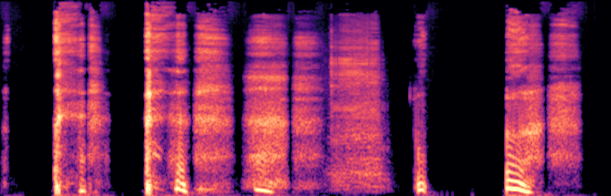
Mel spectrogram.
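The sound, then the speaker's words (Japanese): Coughing and sputtering after choking on something that gushed out forcefully: a series of short, harsh bursts and gasping breaths, some with a rough voiced edge, separated by brief silences. “大丈夫。ちょっと勢いがすごかったから、それでむせただけ。”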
